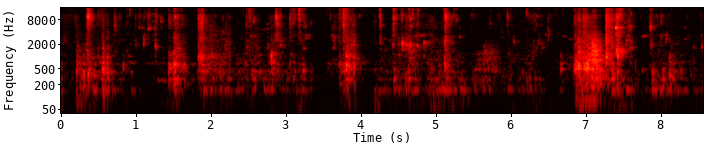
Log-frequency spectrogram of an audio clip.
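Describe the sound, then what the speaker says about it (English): Water trickling and splashing out of washed, diced potatoes sitting in a colander, an uneven close-up draining patter with a few louder gushes, with no voices. "the water is draining."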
